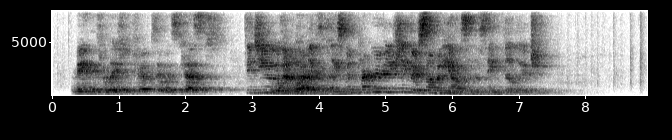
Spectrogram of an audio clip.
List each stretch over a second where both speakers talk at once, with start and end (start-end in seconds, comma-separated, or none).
3.2-4.5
